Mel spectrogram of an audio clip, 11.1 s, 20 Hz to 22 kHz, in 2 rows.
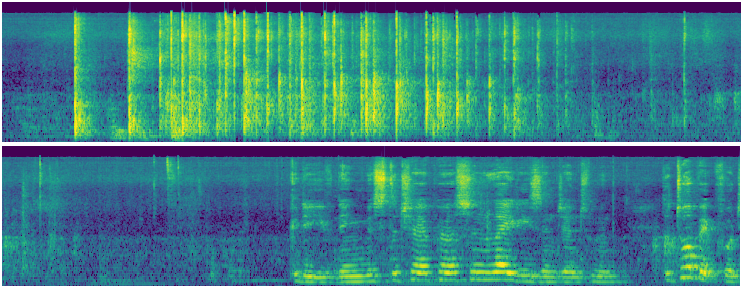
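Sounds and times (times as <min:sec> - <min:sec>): small group clapping: 0:00.5 - 0:05.2.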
